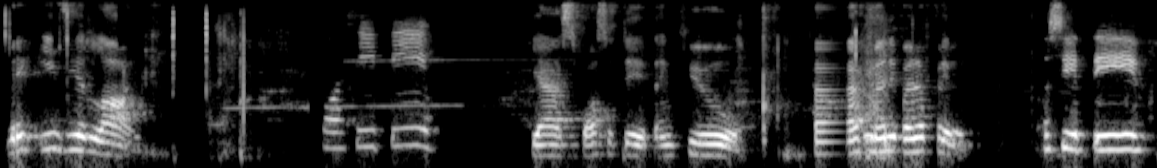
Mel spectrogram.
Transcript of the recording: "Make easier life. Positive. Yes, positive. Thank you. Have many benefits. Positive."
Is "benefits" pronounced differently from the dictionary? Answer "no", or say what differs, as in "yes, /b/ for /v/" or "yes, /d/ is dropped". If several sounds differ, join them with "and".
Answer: yes, /s/ is dropped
